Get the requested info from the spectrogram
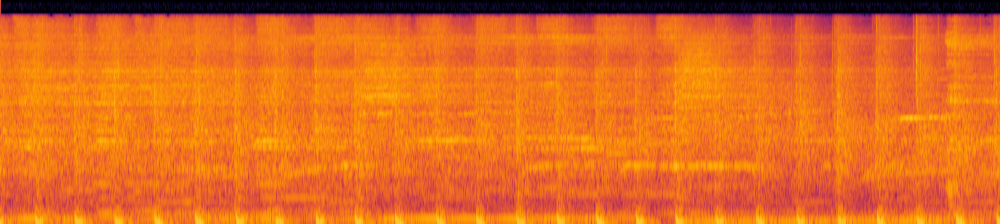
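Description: Live band playing an up-tempo pop-rock song over a PA, with a steady kick drum at about two beats a second over a held bass note.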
